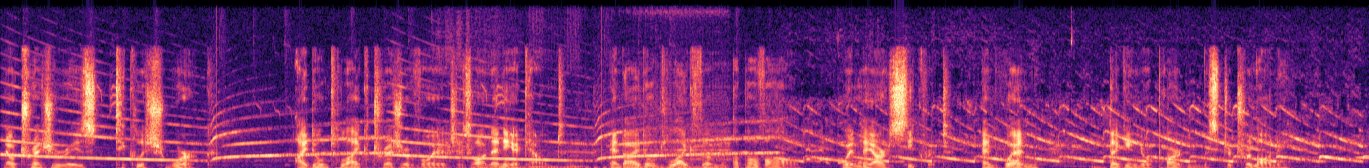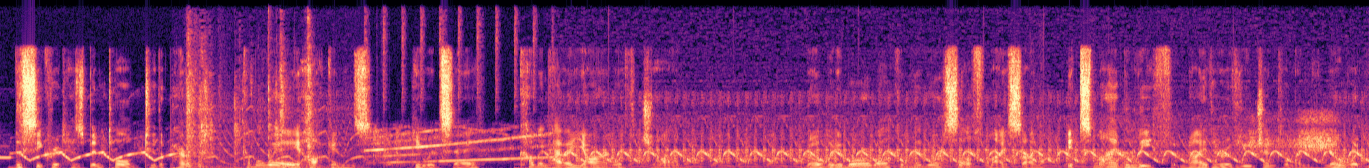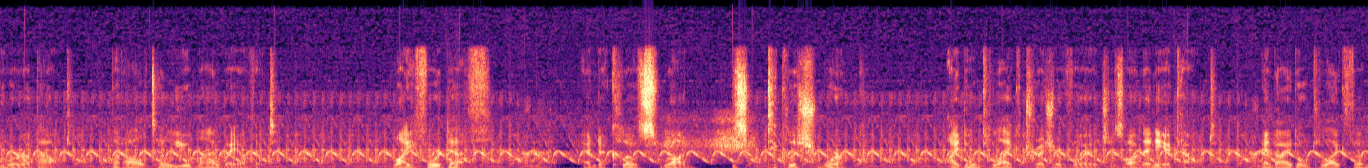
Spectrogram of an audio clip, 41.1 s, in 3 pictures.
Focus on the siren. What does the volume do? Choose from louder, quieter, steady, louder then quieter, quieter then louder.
steady.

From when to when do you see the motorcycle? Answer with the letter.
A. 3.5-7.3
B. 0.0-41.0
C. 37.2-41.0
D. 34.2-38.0
A.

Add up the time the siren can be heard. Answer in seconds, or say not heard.
41 s.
